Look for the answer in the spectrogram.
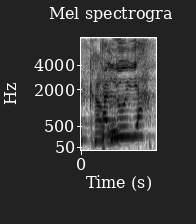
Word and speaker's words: Kaluuya: Kaluuya. – Kaluuya.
